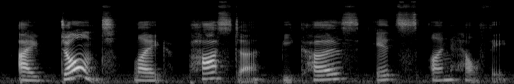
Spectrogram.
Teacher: you are going to stress don't in this phrase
